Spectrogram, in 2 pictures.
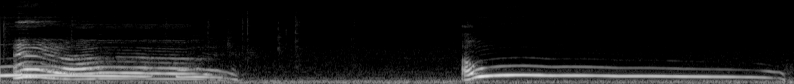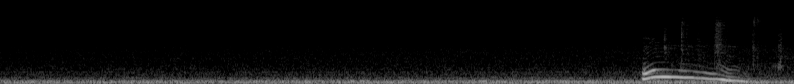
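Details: Husky howling indoors in response to a person's howling: three drawn-out, mournful howls, each starting with a quick upward sweep then sliding gradually downward, separated by pauses of several seconds over a steady low background hum.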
